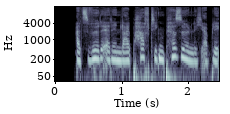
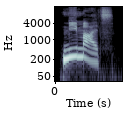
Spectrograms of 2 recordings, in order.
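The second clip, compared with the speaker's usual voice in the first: called out; 2 semitones higher, 3 dB louder than usual. A narrator's reading. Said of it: "rief er".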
